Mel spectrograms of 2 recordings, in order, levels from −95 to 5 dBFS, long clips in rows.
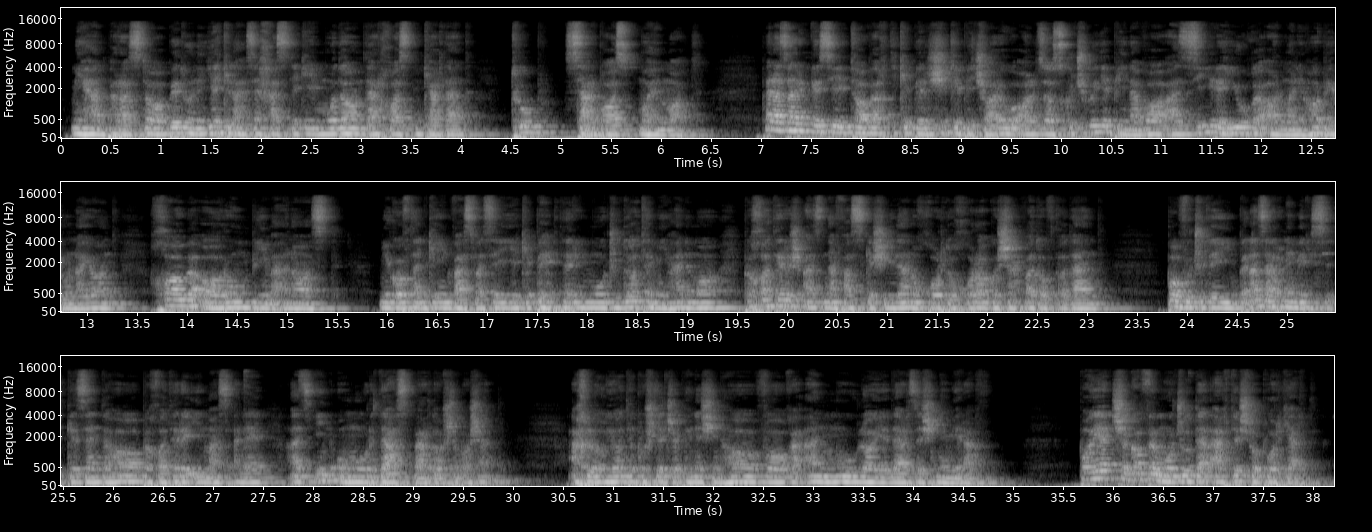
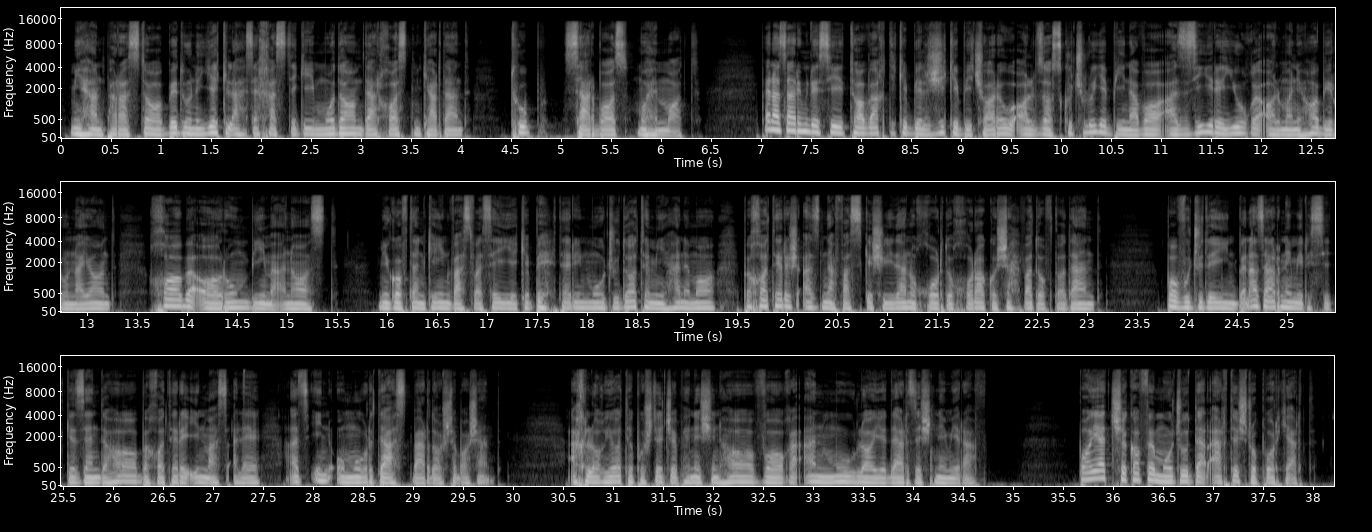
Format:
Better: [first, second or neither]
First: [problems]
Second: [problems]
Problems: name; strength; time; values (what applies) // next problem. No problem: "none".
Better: second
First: off-mic speech; far // room echo; slight; dies away in 0.5 s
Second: none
